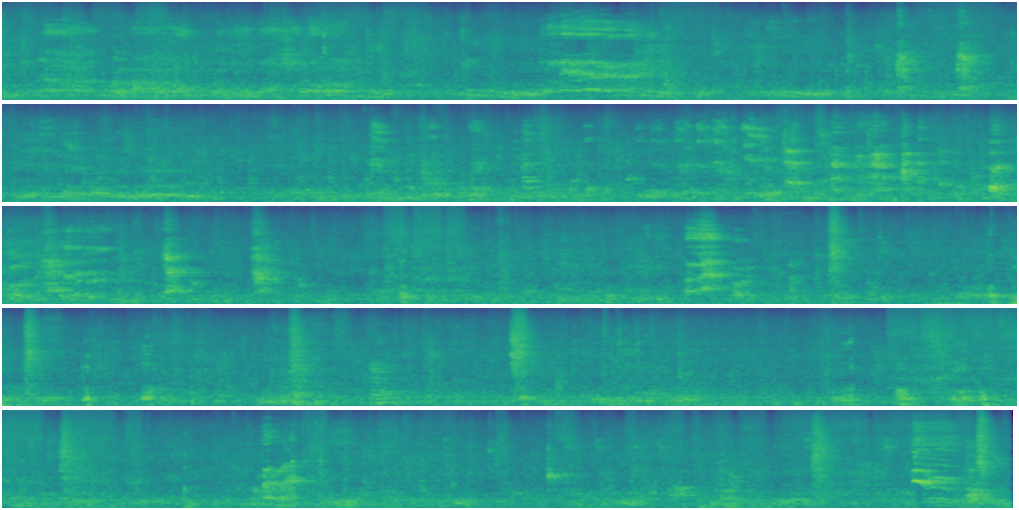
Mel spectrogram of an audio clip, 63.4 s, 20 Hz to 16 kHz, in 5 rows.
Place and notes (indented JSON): {
  "title": "SBG, Mas Reig - Granja de cerdos",
  "date": "2011-08-09 20:00:00",
  "description": "Ambiente en el interior de la granja.",
  "latitude": "41.99",
  "longitude": "2.16",
  "altitude": "833",
  "timezone": "Europe/Madrid"
}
